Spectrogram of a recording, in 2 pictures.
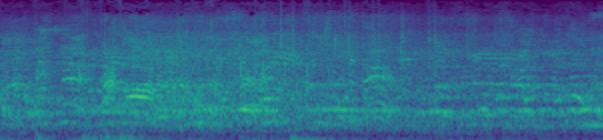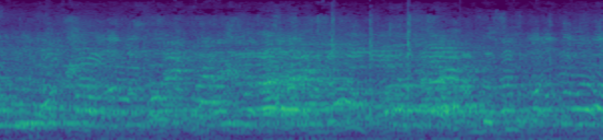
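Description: Bodies thud and scuffle against a wrestling mat.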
